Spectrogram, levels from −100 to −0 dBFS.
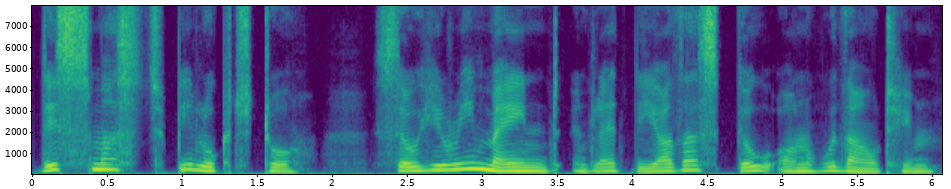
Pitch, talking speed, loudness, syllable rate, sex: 185 Hz, 160 wpm, -17 LUFS, 4.0 syllables/s, female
